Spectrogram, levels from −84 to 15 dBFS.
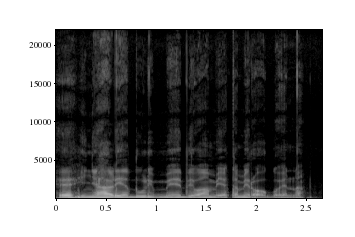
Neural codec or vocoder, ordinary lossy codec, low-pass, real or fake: none; none; none; real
